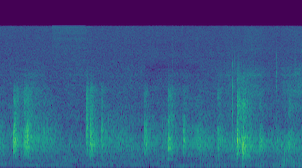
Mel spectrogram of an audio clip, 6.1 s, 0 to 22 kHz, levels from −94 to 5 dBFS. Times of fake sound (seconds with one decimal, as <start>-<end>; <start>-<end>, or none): 2.9-4.0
